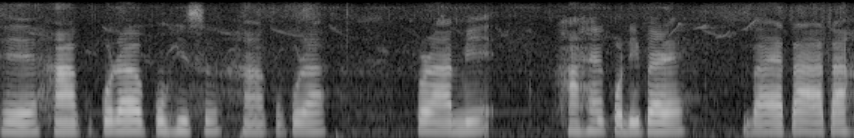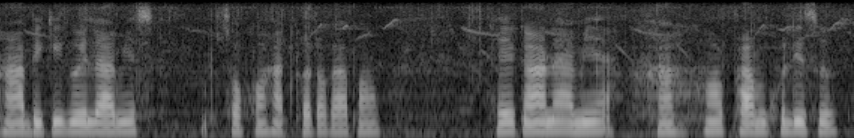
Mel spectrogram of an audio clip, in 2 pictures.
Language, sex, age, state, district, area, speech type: Assamese, female, 45-60, Assam, Dhemaji, rural, spontaneous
